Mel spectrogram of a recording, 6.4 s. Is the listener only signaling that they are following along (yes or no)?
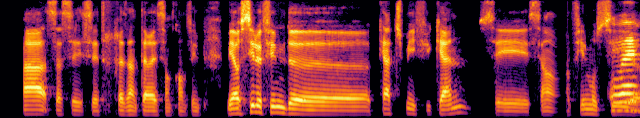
no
